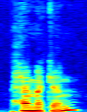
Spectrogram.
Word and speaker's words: pemmican: write two m's uh the way that we pronounce pemmican in english isn't twice as much as the way we pronounce that the m in mitten for example m is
